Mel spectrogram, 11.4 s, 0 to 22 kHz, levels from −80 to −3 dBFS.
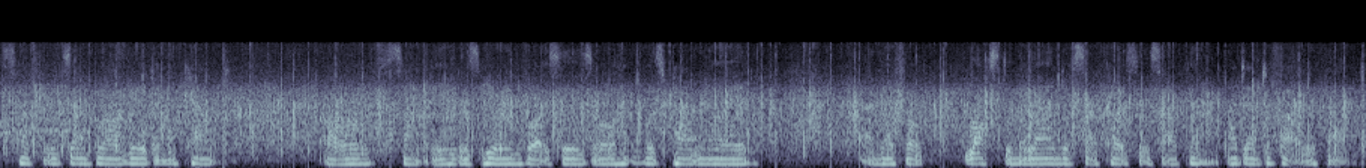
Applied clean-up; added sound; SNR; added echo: none; Applause / Cheering; 0 dB; none.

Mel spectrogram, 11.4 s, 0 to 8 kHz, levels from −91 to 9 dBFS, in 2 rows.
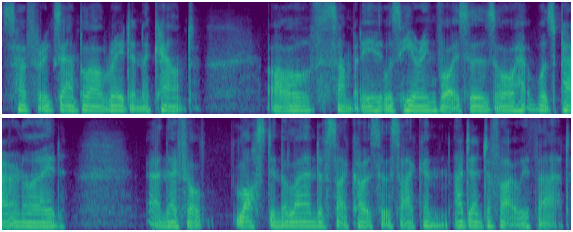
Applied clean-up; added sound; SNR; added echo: none; none; none; none.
